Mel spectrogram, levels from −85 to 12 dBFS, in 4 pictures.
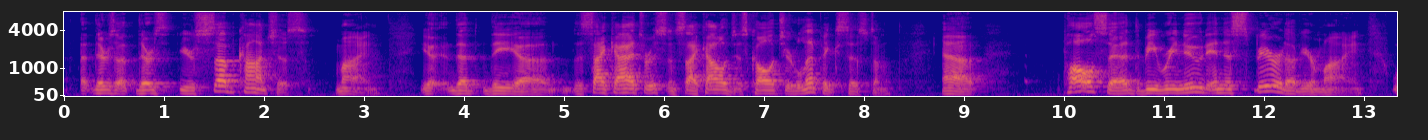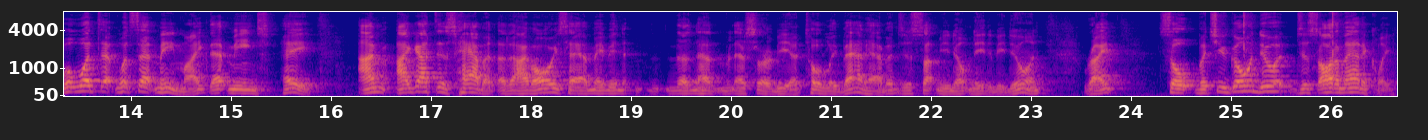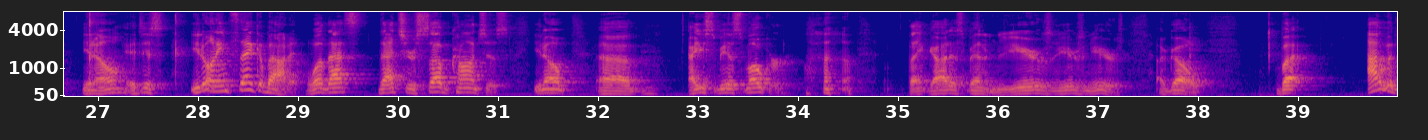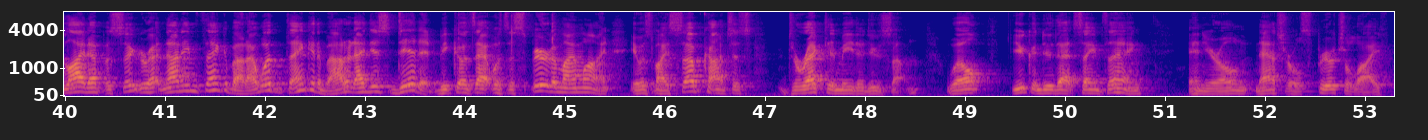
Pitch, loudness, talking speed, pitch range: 125 Hz, -29 LUFS, 185 wpm, 110-150 Hz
